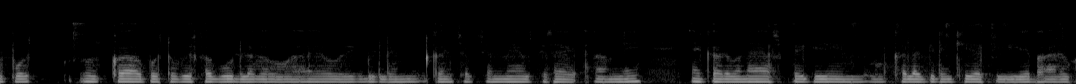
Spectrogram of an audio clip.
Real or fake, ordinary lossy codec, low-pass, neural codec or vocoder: fake; none; 7.2 kHz; codec, 16 kHz in and 24 kHz out, 2.2 kbps, FireRedTTS-2 codec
